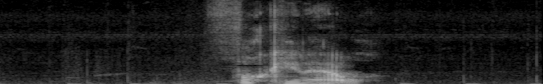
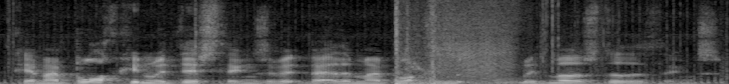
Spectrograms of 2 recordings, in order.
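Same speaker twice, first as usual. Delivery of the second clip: ordinary talk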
